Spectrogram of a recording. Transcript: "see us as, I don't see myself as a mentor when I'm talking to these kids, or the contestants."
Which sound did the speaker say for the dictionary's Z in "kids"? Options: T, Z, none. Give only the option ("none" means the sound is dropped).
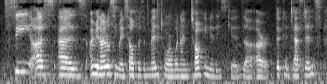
Z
